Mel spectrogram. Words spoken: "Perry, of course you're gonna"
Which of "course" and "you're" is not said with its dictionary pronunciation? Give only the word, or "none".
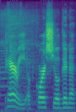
you're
